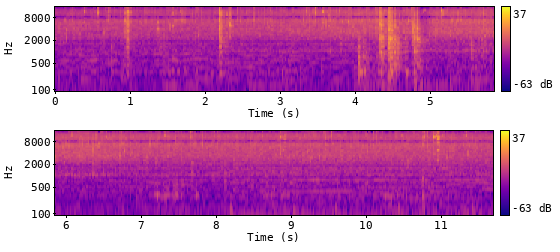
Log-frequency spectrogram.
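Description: Chopped vegetables sizzling as they fry in hot ghee in a pot, with clatters as more pieces are tipped in from a plate. The loudest clatters come about four to five seconds in.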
